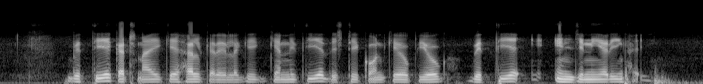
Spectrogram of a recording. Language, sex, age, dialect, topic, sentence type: Magahi, male, 36-40, Southern, banking, statement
